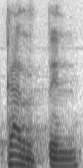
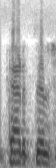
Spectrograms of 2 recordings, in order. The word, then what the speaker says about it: cártel: Si las palabras cartel o cártel con acento en la A tienen el mismo significado.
